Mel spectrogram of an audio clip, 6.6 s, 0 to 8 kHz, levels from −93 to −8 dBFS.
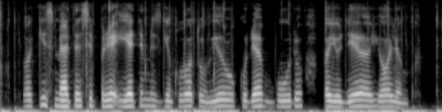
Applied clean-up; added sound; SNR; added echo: none; Computer keyboard; 4 dB; none.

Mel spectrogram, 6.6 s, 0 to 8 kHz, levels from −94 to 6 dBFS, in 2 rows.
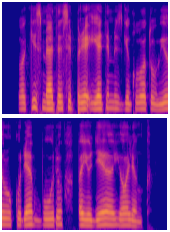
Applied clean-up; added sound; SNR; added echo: none; none; none; none.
